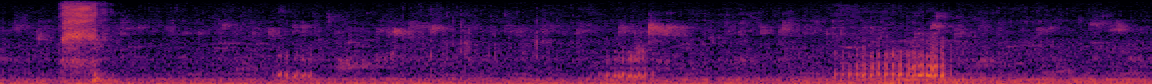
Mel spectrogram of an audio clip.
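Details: A sick stray female cat seeking affection purrs in a steady low rumble. A sharp sneeze-like burst comes early on, and soft brief tonal murmurs are heard now and then.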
